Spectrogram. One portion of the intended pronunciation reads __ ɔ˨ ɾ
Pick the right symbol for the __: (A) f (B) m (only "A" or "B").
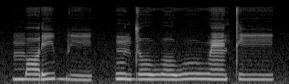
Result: B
